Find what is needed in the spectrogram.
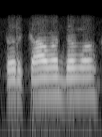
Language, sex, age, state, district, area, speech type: Marathi, male, 30-45, Maharashtra, Gadchiroli, rural, conversation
